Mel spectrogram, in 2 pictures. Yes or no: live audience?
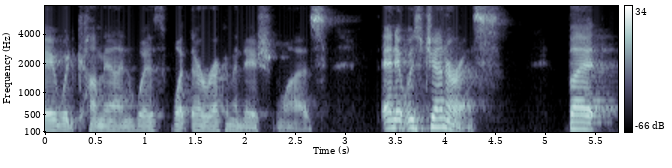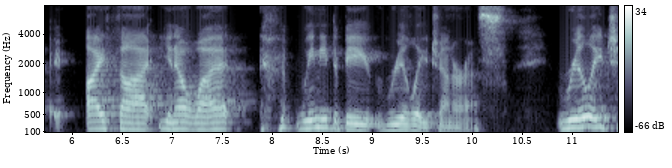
no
